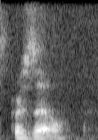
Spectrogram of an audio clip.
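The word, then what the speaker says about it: Breazeal: Dr. Brazil, I'm not even kidding, it's Brazil, but it's spelled completely differently,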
